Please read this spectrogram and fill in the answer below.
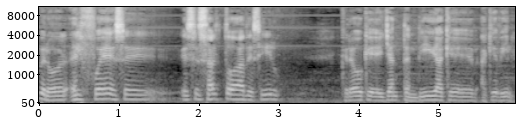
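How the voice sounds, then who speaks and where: The voice is somewhat breathy, with a Chilean accent. Its pitch variation is ordinary. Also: man. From Chile, Santiago (Renca). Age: 20s. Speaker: rapper. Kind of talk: interview. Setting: studio.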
